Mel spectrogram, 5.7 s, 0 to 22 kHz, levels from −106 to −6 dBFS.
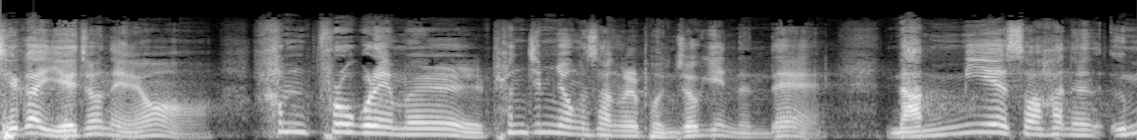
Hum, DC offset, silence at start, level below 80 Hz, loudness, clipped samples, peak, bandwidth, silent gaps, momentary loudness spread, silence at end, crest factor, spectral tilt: none; under 0.1%; 0 s; -44 dBFS; -19 LUFS; under 0.1%; 0 dBFS; 13 kHz; none; 10 LU; 0 s; 20 dB; -4.5 dB/octave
